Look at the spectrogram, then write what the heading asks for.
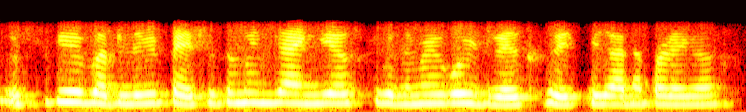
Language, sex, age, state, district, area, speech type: Hindi, female, 30-45, Madhya Pradesh, Harda, urban, conversation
